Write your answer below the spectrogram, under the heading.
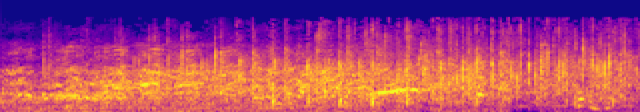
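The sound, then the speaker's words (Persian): An audience applauds with dense, steady clapping that stays loud and even throughout, with a few faint chuckles mixed in. “برای خودشون دست هم میزنن”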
